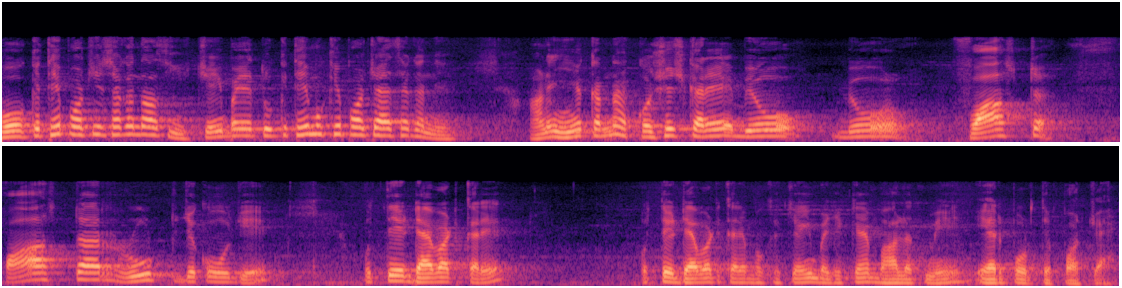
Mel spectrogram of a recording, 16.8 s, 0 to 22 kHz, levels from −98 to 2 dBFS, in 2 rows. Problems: none marked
